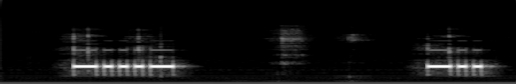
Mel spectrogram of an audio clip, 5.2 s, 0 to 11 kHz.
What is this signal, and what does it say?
Morse code, heard as a keyed tone, about 16 wpm, 700 Hz. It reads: <BT> D
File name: Lecciones / CLASE Nº4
